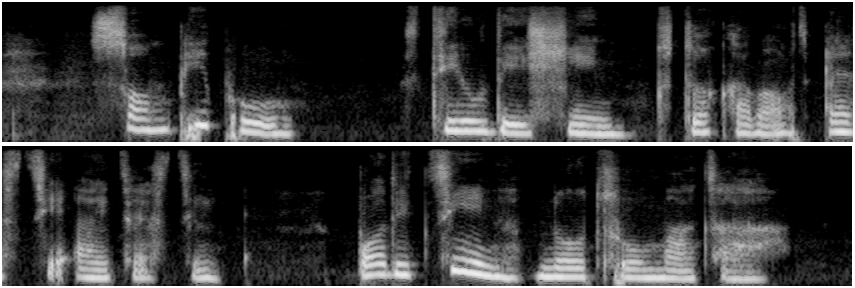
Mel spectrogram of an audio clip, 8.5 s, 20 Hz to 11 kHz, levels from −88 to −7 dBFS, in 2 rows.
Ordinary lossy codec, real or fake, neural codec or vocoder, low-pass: none; fake; codec, 24 kHz, 3 kbps, HILCodec; 9.9 kHz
